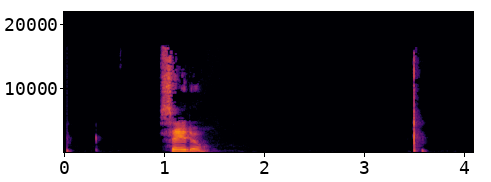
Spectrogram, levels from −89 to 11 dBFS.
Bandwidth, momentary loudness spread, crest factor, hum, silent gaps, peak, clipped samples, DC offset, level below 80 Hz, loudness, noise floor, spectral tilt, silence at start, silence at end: 16.5 kHz; 21 LU; 26 dB; none; none; -2 dBFS; under 0.1%; under 0.1%; -78 dBFS; -20 LUFS; -89 dBFS; -1.5 dB/octave; 0.95 s; 0.55 s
